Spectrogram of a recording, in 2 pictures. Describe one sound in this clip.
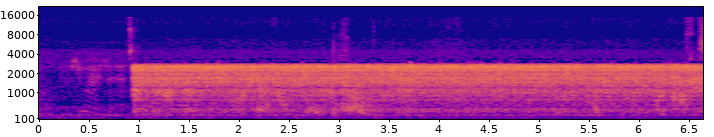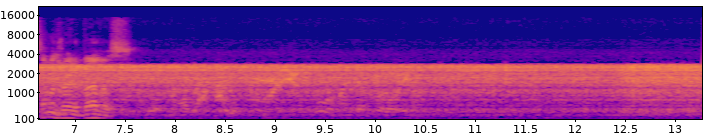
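A radio hisses loudly with static.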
